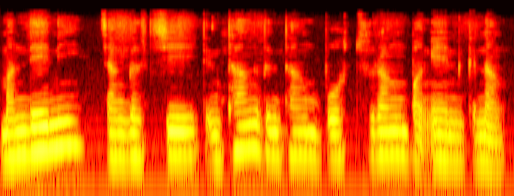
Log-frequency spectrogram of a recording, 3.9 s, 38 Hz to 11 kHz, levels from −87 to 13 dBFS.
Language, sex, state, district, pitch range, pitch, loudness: Garo, male, Meghalaya, South Garo Hills, 115-125 Hz, 120 Hz, -16 LUFS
